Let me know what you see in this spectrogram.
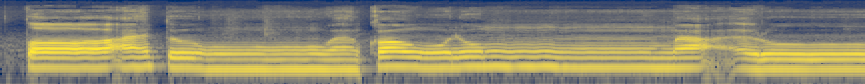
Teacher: Dengung 2 harakat, ditekan pada huruf mim, bibir kena kacip, dengung 2 ke 3 harakat, bunyi dengung kat hidung. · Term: idgham ma'al gunnah kamil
